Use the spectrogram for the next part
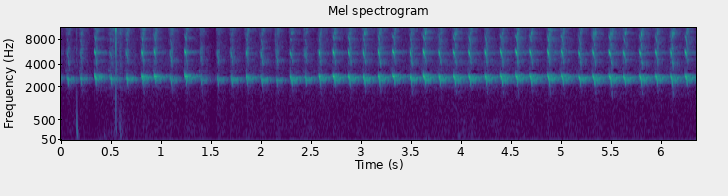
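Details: Female pet guinea pig chirping at night, a rarely heard sound: a steady run of high, bird-like chirps with bright overtones, about three per second, continuous throughout with a couple of faint clicks near the start.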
